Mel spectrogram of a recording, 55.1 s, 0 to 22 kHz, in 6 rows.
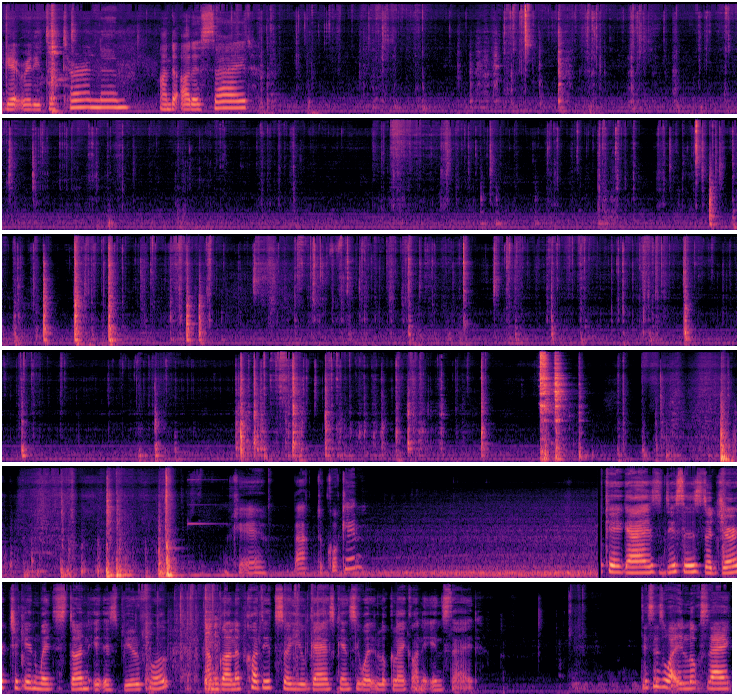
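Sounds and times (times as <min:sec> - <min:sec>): utensils clinking on metal basket: 0:00.4 - 0:01.5.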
